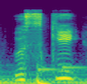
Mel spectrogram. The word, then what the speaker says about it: 浅黄: 現在の立った色彩時点や各種カラーコード表、カラーサンプル表などではあさぎと書いて薄きとの読みが採用され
